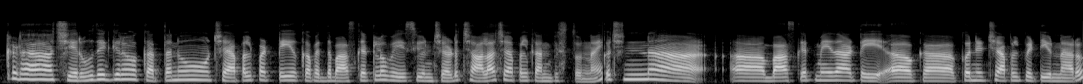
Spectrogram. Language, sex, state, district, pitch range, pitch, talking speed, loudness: Telugu, female, Andhra Pradesh, Visakhapatnam, 165-205 Hz, 180 Hz, 145 wpm, -17 LUFS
